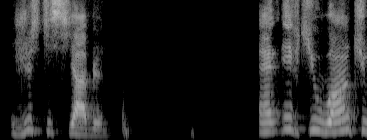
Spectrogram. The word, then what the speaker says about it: justiciable: We say justiciable. And if you want to make it a little bit more grandiloquent and pretentious, you make a long A in the end, justiciable.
